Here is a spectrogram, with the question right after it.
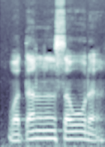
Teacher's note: نون ساکن کے بعد سین اخفا کا گنہ کے ساتھ پڑھیں گے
